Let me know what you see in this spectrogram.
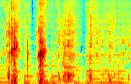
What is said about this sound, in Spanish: Que se escuche bien. Está masticado. Bien ASMR.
